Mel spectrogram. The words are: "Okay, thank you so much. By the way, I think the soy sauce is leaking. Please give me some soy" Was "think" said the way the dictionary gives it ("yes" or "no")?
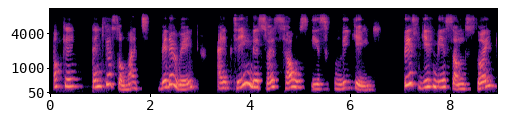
no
